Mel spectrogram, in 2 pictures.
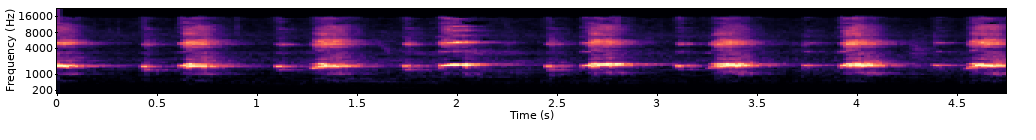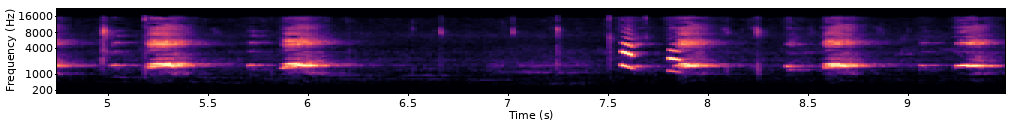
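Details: Calm Indian ringneck parakeet making sweet sounds: a steady run of short, clear chirps about one and a half per second, broken by one brief pause and a quick rising squeak near the end.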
